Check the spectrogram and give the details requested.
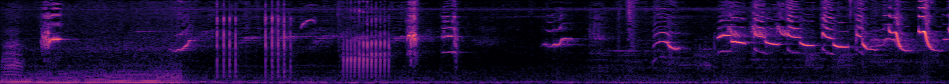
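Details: Asian pied starling song for a stressed bird: scattered clicks and a harsh rasp, then a lively, rapid series of chirping whistled notes building in loudness toward the end.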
